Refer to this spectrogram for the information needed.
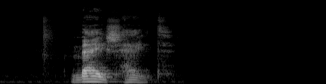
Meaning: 1. wisdom 2. maxim, saying, adage, concise nugget of wisdom
- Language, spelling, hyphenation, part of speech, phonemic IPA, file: Dutch, wijsheid, wijs‧heid, noun, /ˈʋɛi̯sɦɛi̯t/, Nl-wijsheid.ogg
